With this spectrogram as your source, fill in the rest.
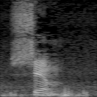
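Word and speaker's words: shame: যেমন পূর্ববর্তী স্বর এ হলে তার উচ্চারণ দীর্ঘ এ হয় ও অন্তিম ই এর উচ্চারণ হয় না, যেমন শ্যাম, এস এইচ এ এম ই, শ্যাম, শ্যাম মানে লজ্জা যেটা।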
